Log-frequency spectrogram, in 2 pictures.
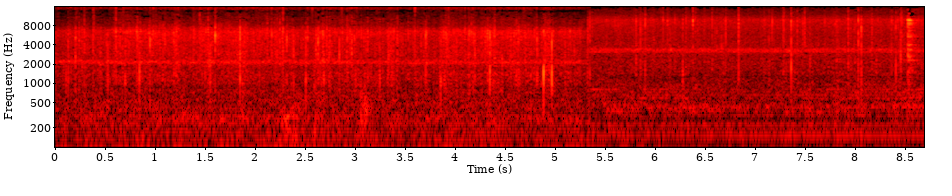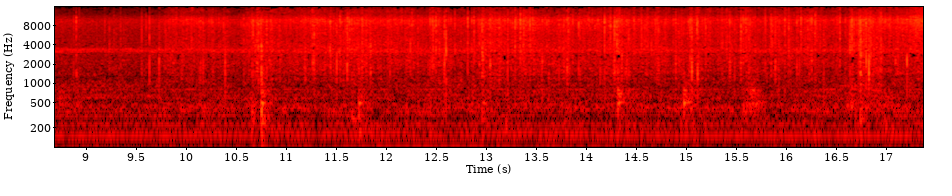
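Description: Rice sizzles and crackles in a hot pan.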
